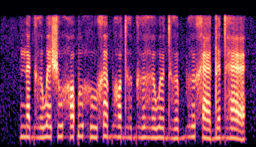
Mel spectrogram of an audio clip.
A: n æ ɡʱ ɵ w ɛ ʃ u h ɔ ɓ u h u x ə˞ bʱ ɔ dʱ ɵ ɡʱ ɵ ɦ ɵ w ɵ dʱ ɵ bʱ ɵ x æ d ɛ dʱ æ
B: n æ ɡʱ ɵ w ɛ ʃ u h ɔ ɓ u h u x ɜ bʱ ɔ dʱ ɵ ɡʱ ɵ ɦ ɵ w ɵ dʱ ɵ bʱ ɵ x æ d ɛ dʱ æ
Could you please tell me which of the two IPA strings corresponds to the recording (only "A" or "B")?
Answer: B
